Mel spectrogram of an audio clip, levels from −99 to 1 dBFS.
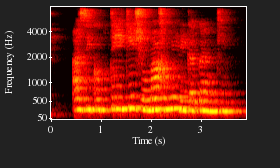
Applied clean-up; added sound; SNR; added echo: none; none; none; reverberation time 1.2 s.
